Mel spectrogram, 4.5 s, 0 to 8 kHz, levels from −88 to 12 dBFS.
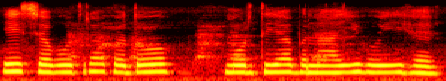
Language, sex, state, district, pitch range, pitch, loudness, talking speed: Hindi, female, Jharkhand, Palamu, 225-240 Hz, 230 Hz, -14 LUFS, 105 wpm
